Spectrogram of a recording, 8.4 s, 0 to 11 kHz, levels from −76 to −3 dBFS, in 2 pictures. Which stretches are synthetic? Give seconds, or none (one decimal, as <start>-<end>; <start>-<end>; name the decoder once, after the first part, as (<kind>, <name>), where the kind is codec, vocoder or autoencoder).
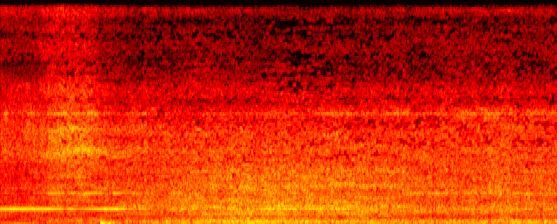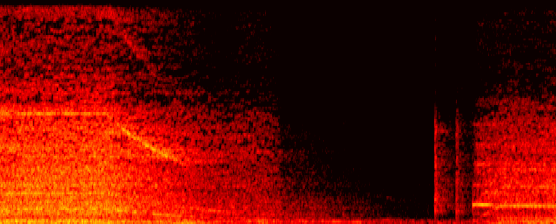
0.0-2.0 (codec, SNAC); 2.5-4.3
